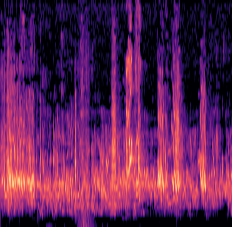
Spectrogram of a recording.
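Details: Budgies, described as happy, give a constant high warbling chatter broken by louder chirps, with a low rumble early on.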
